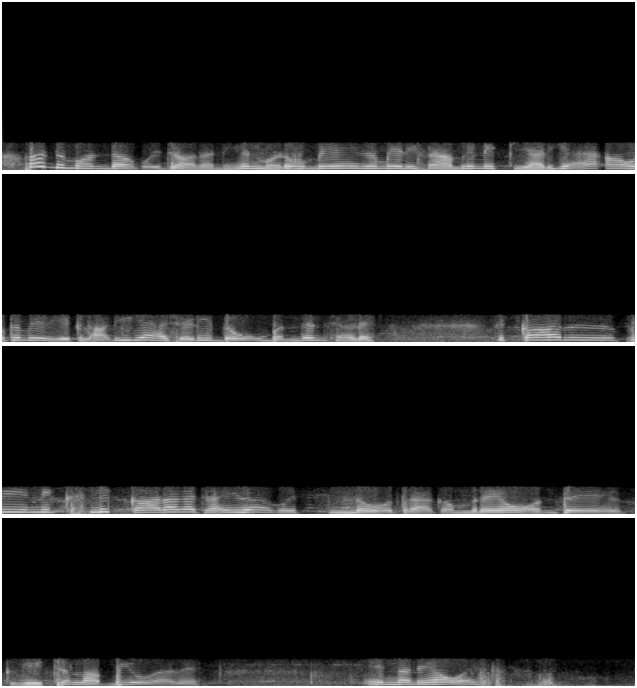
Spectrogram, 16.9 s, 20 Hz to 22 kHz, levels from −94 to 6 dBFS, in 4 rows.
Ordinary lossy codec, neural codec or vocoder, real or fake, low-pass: none; none; real; 3.6 kHz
